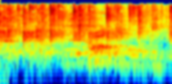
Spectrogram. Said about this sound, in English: let's clap. Yay. That's good.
